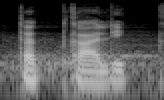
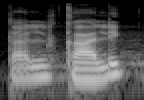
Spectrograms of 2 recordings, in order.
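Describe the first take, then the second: First: तत्कालिक with a doubled t; the proper तत्कालिक; correct form. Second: तलकालिक with an l sound; the mistaken तलकालिक; wrong form. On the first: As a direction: say तत्कालिक, त्क joined. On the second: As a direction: say तलकालिक, ल before का. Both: Shown as a demonstration. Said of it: "अशुद्ध और शुद्ध रूप".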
